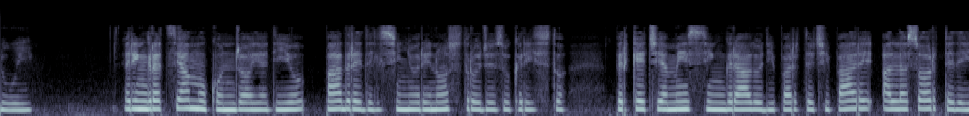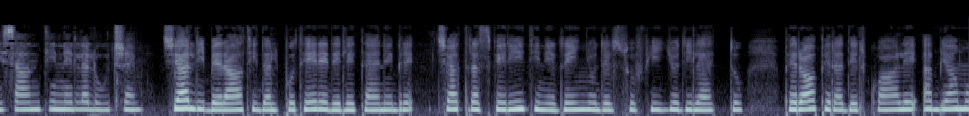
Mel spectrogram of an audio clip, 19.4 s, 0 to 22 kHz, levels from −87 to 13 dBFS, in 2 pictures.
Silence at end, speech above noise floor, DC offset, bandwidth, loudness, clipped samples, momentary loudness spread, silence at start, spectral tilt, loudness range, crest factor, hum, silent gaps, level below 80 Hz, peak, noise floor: 0 s; 34 dB; under 0.1%; 8.8 kHz; -17 LUFS; under 0.1%; 10 LU; 0 s; -4.5 dB/octave; 3 LU; 16 dB; none; none; -50 dBFS; 0 dBFS; -50 dBFS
